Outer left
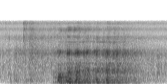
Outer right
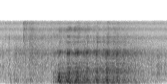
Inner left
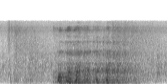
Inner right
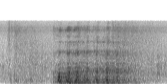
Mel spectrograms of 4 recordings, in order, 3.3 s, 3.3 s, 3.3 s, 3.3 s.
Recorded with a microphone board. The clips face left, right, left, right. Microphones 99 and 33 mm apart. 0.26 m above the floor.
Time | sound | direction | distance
1.1 | laughter | 15° right (ahead or behind) | 4.5 m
